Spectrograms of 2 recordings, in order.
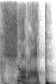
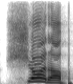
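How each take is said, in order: First: Said in the usual way. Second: Higher, louder snap; sharp shut up. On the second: Acted. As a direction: bark it at them. Repeated retort, louder.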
